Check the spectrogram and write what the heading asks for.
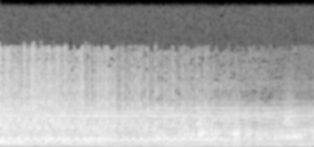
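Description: Electronic music: a synthesizer drone held on one low note, with a fast, evenly pulsing, alarm-like warble above it. The drone cuts off at the very end.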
